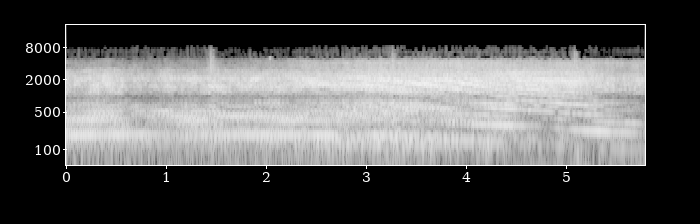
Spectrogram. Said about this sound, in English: Fellas, doesn't the roar of that plane give you a thrill? Doesn't your heart beat a little faster every time you see one of Uncle Sam's giant birds flying high over the rooftops?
